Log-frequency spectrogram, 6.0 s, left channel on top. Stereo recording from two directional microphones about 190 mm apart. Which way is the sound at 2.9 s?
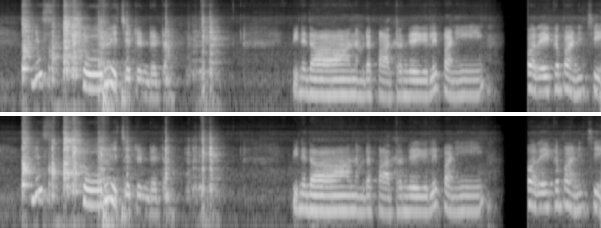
25° right (ahead or behind).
